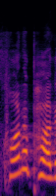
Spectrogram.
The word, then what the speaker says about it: Quantipog: Lake Quantipog. – Oh, I don't think I'm saying it right. It could be Quantipog. – No, it's Quantipog.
